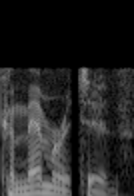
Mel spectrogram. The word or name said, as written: commemorative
